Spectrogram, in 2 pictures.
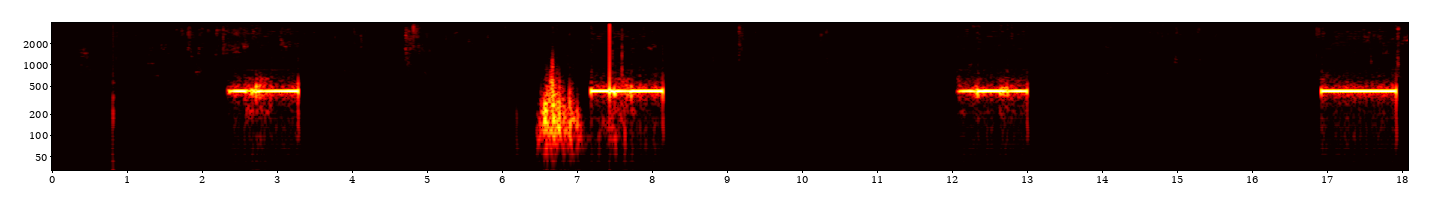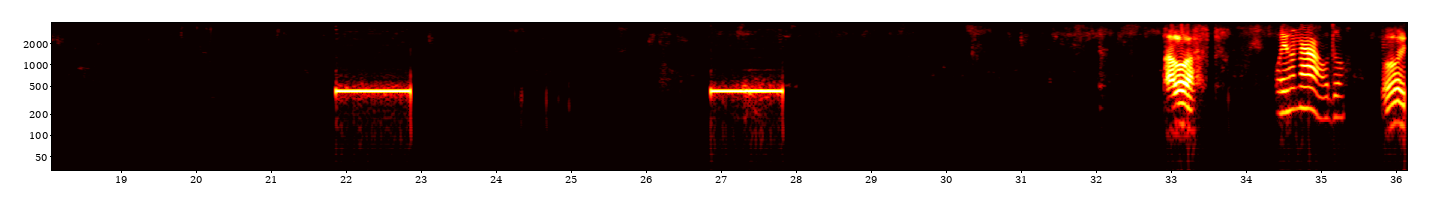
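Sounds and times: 
telephone ringback tone on an outgoing call: 2.4 - 3.4, 7.2 - 8.2, 12.1 - 13.1, 17.0 - 18.0, 21.9 - 22.9, 26.9 - 27.9
speech: 33.0 - 33.5, 34.4 - 36.1.

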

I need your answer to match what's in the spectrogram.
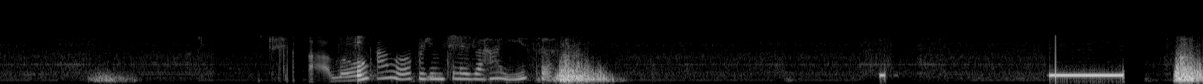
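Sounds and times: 
speech: 3.3 - 6.2
telephone ringing tone beep as the line calls again after a dropped call: 10.5 - 11.3.

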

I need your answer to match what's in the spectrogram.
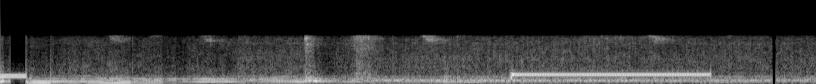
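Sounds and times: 
telephone tone while a call is transferred: 0.0 - 0.3, 5.1 - 7.2
low hum: 0.0 - 8.1.

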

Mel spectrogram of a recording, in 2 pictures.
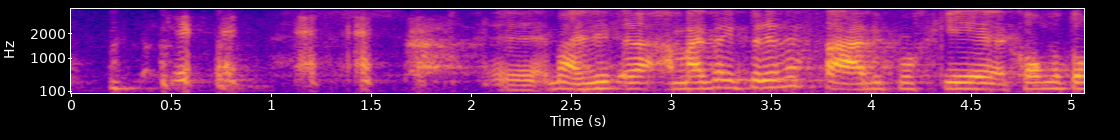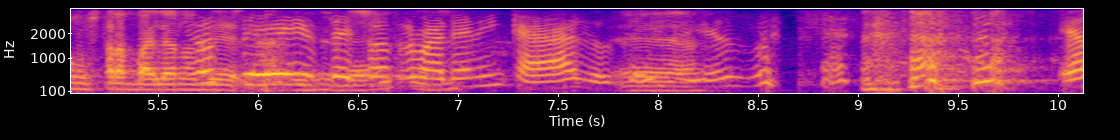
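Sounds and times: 
laughter: 0.2 - 2.3, 7.8 - 10.0
dog barking during a call recorded while working from home: 1.7 - 2.0
speech: 2.2 - 10.1.

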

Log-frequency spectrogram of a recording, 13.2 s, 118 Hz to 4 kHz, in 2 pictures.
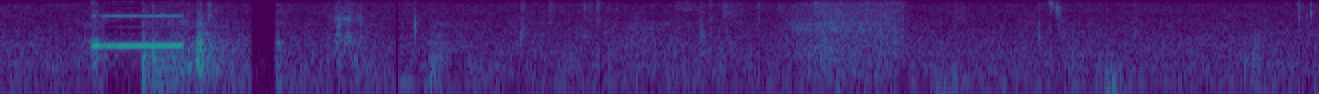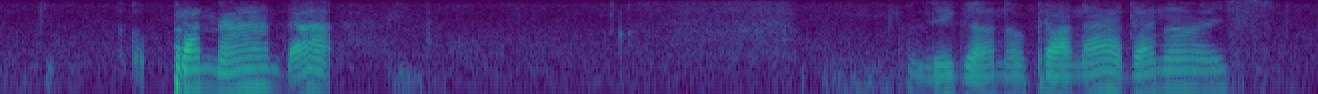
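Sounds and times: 
low hiss of line noise: 0.0 - 13.1
electronic voicemail beep signalling start of recording: 0.5 - 1.0
speech: 7.5 - 8.4, 11.2 - 13.0.

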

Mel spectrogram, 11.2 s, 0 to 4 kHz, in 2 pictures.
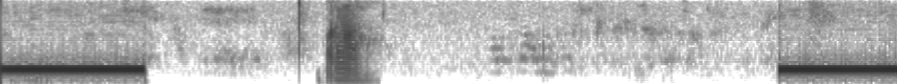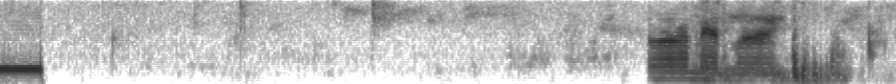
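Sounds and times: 
steady telephone tone after a dropped call: 0.0 - 0.9, 4.9 - 5.9
speech: 2.0 - 2.4, 9.9 - 11.1.

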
